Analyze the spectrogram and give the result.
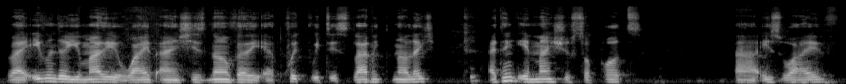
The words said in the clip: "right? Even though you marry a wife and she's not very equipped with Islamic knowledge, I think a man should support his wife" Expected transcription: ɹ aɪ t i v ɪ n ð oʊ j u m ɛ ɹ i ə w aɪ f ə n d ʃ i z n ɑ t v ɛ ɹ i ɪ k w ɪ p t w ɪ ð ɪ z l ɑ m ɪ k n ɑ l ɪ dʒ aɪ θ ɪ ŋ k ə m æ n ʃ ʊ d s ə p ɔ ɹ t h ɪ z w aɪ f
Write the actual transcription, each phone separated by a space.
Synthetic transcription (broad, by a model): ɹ aɪ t i v ɪ n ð oʊ j u m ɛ ɹ i ə w aɪ f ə n ʃ i z n ɑ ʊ v ɛ ɹ i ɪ k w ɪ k w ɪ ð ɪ s l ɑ m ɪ k n ɑ l ɪ dʒ aɪ θ ɪ ŋ k ə m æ n ʃ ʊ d s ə p ɔ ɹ t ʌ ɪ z w aɪ f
